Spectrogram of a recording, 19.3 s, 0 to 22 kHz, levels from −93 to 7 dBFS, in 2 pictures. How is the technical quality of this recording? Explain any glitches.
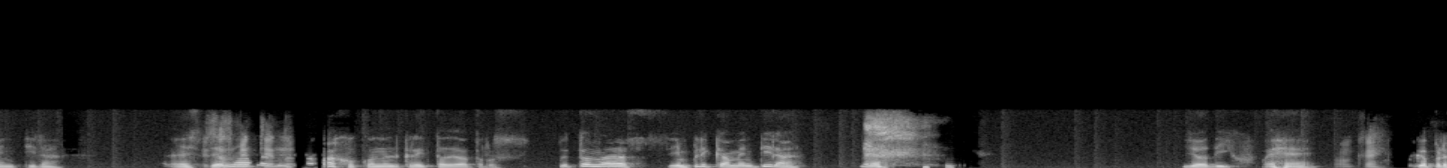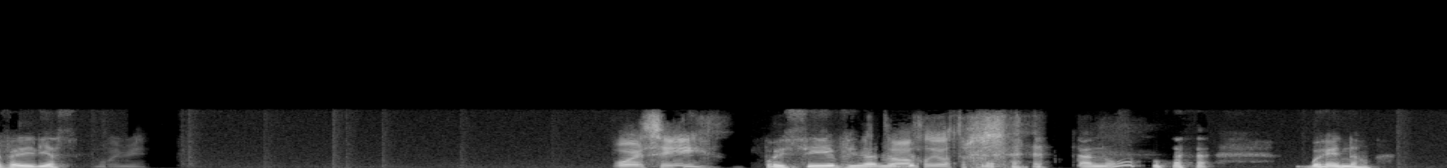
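The recording carries clear echo-canceller trouble: the speech is repeatedly pulled down while the far side talks, a faint echo slips through once, and the room sound is gated twice. The audio runs through call microphone processing, with nothing above 8 kHz.

Speech suppressed in double talk occurs at 1.56–2.19 s, 6.03–6.39 s, 9.33–9.46 s, 15.38–16.87 s and 17.2–17.48 s. With both ends talking at once, the canceller likely couldn't tell the local talker from its loudspeaker echo and turned everything down. The speech sinks by roughly 35 to 40 dB in most of these, for about half a second around 1.9 s and about a full second across the 15.4–16.9 s stretch. The last dip is shallower, around 20 dB.

The echo leak comes at 1.88–1.97 s, inside the first suppression. The far end's canceller probably failed to remove all of what its microphone picked up from its loudspeaker. 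A brief scrap of the voice comes back about 197 ms late, roughly 30 dB below the speech, heard as a faint repeat under the dip.

Background gated by the echo canceller appears at 10.52–10.86 s and 14.4–14.53 s. While the loudspeaker was active, the canceller clamped the microphone hard, so the room tone drops by about 40 dB for a fifth of a second or less. It then returns as the canceller releases, leaving a short hole in the ambience.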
